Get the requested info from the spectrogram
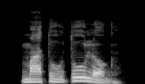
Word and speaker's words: matutulog: Matutulog. Matutulog. Matutulog is spelled as M-A-T-U-T-U-L-O-G.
